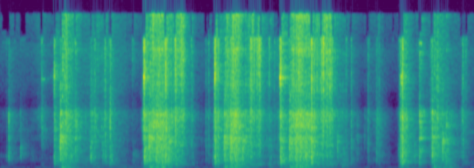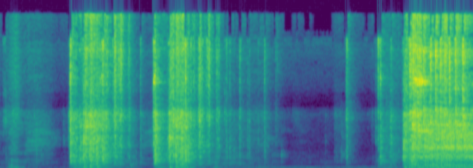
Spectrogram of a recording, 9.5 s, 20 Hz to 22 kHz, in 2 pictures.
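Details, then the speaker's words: Stihl FS38 trimmer on tune-up, air filter washed in fuel and plug cleaned; short high-speed bursts sound blubbery and uneven, seems to run a bit rich on the high end, owner plans to tune leaner. "Ok guys, it seems if it run maybe a little bit rich on the high end."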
